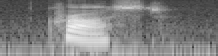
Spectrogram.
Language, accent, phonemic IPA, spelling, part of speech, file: English, US, /kɹɔst/, crossed, verb / adjective, En-us-crossed.ogg
- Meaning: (verb) simple past and past participle of cross; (adjective) 1. Marked by a line drawn crosswise, often denoting cancellation 2. Folded 3. Cruciate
